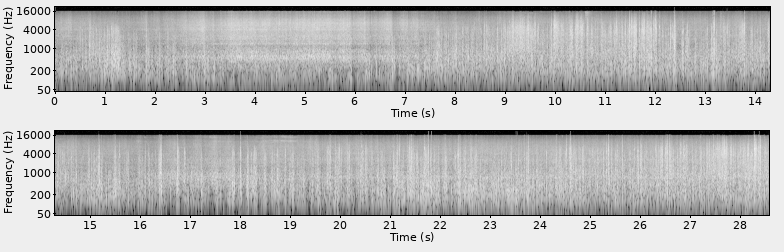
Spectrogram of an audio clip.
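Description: Wind rushing over the microphone at the open window of a moving passenger train, with the wheels clattering on the rails.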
